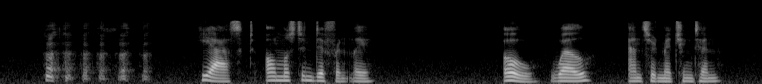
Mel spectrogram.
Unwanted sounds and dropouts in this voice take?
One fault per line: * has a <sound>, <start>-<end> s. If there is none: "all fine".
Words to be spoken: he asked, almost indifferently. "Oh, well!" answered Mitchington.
* has a laugh, 0.4-1.5 s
